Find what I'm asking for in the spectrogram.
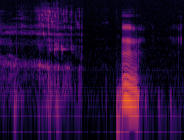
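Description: Someone takes a quiet sip of coffee, a brief soft slurping rustle, then after a short pause a louder voiced swallow or satisfied hum. No one is speaking.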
